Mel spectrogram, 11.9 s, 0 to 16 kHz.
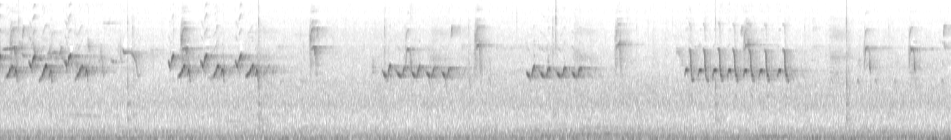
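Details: An unseen mockingbird running through its repertoire during a morning walk on 5/10. It gives bursts of rapid, high, chattering notes, repeating each phrase type three to six times before switching to a new one. Quiet gaps separate the bursts over a faint background hiss.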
